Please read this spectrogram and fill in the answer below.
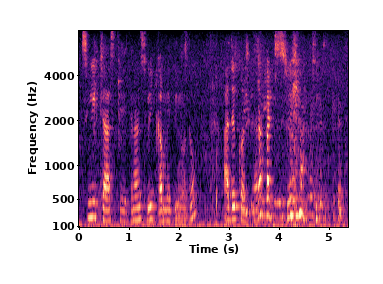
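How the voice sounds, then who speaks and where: Audible room echo surrounds the voice. Noticeable background noise is also present. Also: woman. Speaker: vlogger. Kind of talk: casual vlog talk.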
